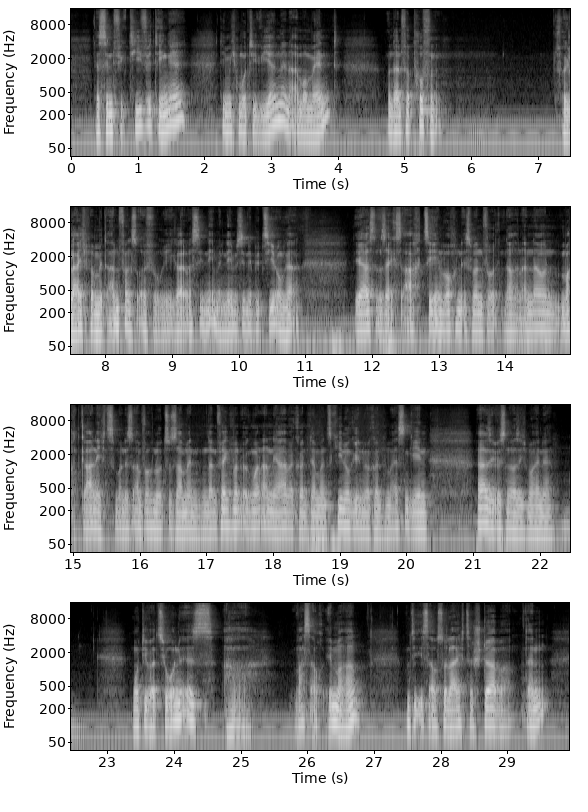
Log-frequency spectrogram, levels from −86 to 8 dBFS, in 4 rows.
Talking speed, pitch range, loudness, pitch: 165 wpm, 95-120 Hz, -19 LUFS, 105 Hz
